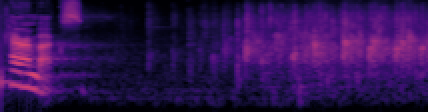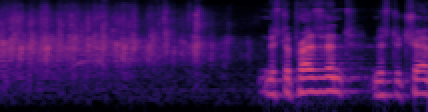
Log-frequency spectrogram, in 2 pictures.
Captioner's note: applause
